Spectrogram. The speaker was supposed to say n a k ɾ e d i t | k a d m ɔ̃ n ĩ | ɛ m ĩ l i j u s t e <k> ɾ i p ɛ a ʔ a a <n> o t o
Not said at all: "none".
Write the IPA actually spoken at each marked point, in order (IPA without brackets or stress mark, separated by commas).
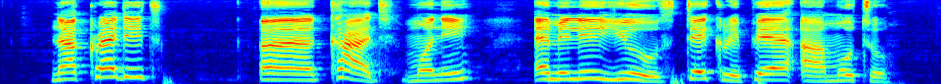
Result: k, m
